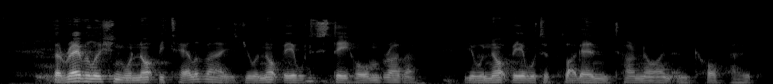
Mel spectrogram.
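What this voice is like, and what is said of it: Speaker's own Scottish accent. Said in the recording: “I can say that in my own accent because Gil Scott-Heron's father actually played for the Glasgow Celtic”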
